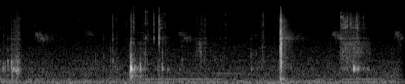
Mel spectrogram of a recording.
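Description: Spring-loaded battery clamp leads being handled and taken off a lead-acid battery's terminals: two sharp metallic clicks about a second and a half apart, with fainter clicks and a short rustle of the leads.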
